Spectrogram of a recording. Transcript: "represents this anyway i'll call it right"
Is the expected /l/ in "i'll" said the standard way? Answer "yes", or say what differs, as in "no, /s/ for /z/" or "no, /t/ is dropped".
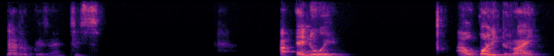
no, /w/ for /l/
